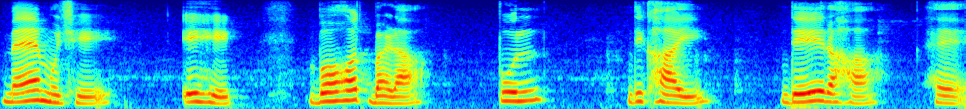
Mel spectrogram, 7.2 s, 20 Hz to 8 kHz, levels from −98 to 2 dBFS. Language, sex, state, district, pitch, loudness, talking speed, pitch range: Hindi, female, Himachal Pradesh, Shimla, 215 Hz, -16 LUFS, 85 wpm, 185-245 Hz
